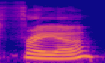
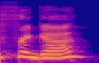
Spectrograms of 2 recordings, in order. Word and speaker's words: Freya: So, one night the god Balder, son of the goddess Freya or Fria, there's many ways to pronounce this, had a bad dream that he was going to die.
